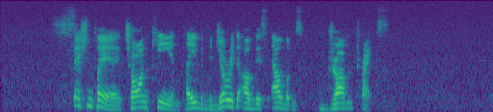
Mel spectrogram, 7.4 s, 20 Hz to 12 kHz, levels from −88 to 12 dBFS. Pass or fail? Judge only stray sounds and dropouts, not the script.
pass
